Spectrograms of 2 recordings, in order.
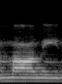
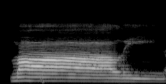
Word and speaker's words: Marlene: sounds it's fairly similar marlene and people have a way of pronouncing my name they emphasize different marlin and you know it's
